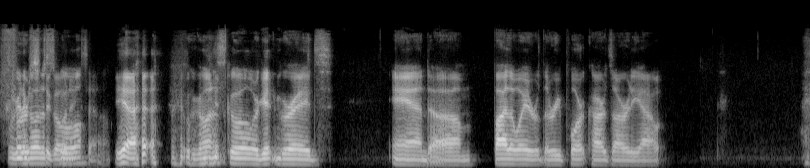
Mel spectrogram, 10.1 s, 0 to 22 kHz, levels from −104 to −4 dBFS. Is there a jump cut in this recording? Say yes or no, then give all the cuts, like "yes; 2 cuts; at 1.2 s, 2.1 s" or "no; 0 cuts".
no; 0 cuts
